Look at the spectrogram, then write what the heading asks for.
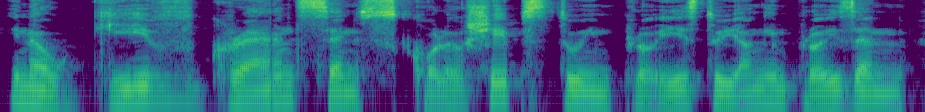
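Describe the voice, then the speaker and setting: Low-voiced man hosting an interview. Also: fairly even intonation, a little slow, darkish tone. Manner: friendly, rambling questions. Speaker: podcast host. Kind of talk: casual interview chat.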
